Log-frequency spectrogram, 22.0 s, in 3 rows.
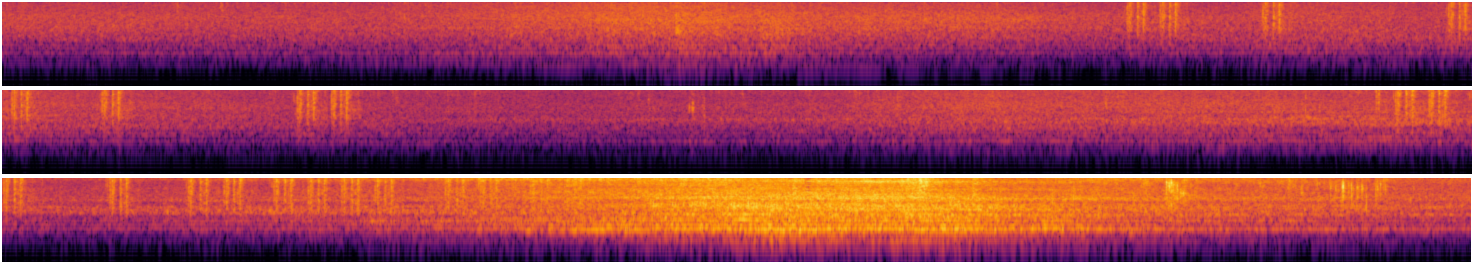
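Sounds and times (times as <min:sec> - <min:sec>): distant train rushing noise: 0:01.8 - 0:09.5, 0:11.2 - 0:22.0
short sharp clicks: 0:05.6 - 0:06.5.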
